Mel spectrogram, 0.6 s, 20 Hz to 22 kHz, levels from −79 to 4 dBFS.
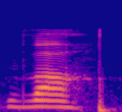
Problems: background sounds at intervals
